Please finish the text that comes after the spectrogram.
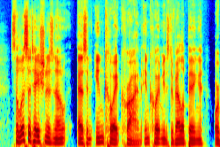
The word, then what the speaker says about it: inchoate: Federal solicitation is an inchoate crime. Could somebody... How do you pronounce that?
